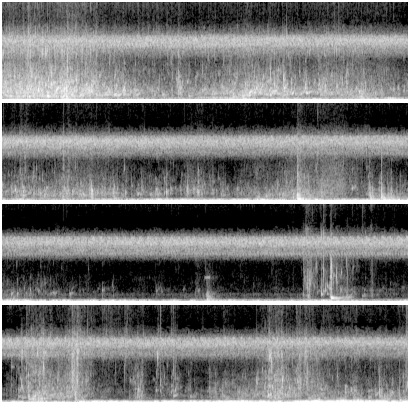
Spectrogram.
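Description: Kayak paddling: paddle blades dipping and splashing, with scattered light knocks of paddle against hull, over a steady high hiss. Low wind rumble on the microphone builds near the end.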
